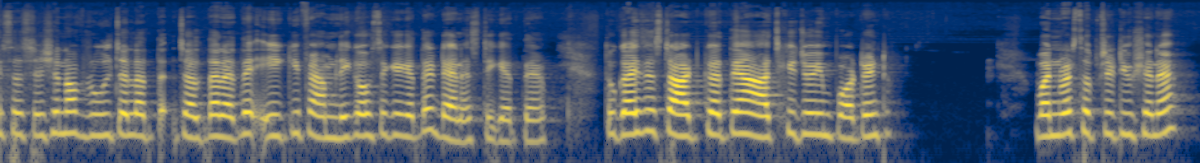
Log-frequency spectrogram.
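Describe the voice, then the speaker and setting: A woman teacher giving an online vocabulary lesson, mixing Hindi and English, posing questions and answering them herself, and reading English definitions slowly. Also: high voice, highs cut off. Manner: explains in Hindi mixed with English, asks and answers own questions. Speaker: exam-prep teacher.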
